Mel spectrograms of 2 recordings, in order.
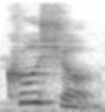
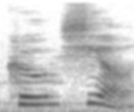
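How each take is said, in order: First: The ending is one short 'shul' syllable. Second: The ending is two syllables, like 'shee-al'. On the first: The speaker calls it right. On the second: The speaker calls it wrong.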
